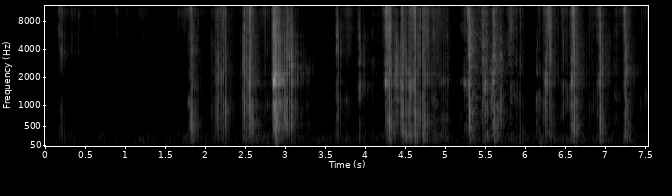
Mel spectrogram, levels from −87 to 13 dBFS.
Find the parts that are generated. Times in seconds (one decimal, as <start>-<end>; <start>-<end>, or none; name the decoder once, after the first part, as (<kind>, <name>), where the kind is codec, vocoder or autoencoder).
0.0-5.0 (vocoder, BigVGAN v2); 5.9-7.5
